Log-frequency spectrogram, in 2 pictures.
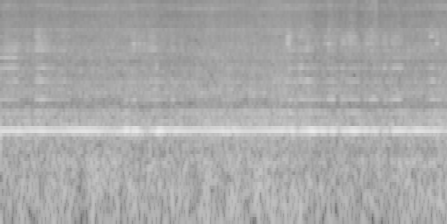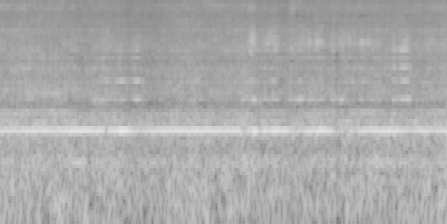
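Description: CNC router spindle running with a steady high whine over a hiss of cutting, as the machine carves wood.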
